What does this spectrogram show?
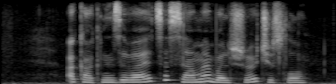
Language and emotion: Russian, neutral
